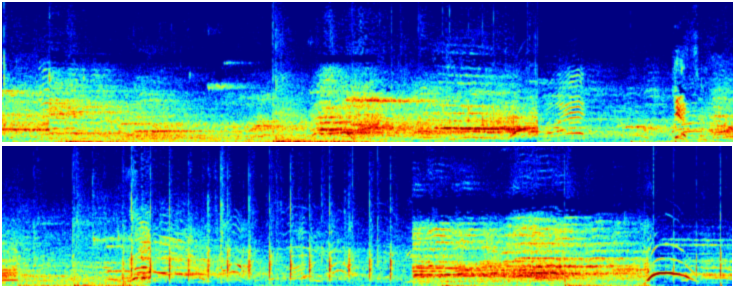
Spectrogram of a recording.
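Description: Young women shout and cheer in a large echoing gym.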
